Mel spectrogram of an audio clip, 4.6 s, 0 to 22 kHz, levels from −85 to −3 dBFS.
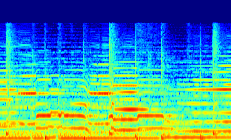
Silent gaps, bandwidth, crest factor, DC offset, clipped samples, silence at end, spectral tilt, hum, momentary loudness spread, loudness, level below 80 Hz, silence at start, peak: none; 11.5 kHz; 12 dB; under 0.1%; under 0.1%; 0 s; -6 dB/octave; none; 7 LU; -17 LUFS; -24 dBFS; 0 s; -4 dBFS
